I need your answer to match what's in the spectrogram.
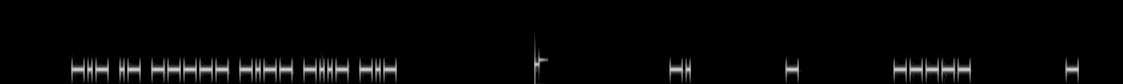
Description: Morse code, heard as a keyed tone, about 31 wpm, spaced as for 15 wpm, 700 Hz. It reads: KA0YXK NT0T
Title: USA Call Signs - 8x Character Spacing - 30wpm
